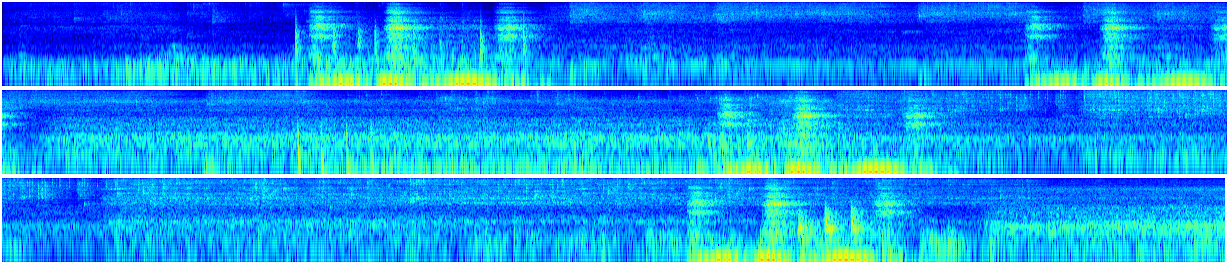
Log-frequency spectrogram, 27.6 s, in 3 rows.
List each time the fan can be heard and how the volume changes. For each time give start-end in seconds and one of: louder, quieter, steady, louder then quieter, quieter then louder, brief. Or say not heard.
9.4-27.5 quieter then louder.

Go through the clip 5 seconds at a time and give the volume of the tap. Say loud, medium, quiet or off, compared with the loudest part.
medium, medium, medium, loud, loud, medium.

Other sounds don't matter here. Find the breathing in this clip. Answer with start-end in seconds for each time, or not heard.
2.3-3.9, 7.7-9.2, 14.6-16.1, 23.5-25.1.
